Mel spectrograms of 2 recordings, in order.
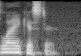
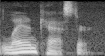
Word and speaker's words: Lancaster: because it's Lancaster, but to people who live there, but most people would pronounce it Lancaster.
